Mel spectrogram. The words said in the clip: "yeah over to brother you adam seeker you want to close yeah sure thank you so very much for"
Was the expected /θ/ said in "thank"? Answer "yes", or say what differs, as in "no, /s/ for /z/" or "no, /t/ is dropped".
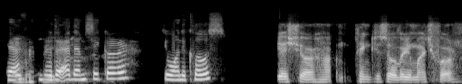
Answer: no, /t/ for /θ/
